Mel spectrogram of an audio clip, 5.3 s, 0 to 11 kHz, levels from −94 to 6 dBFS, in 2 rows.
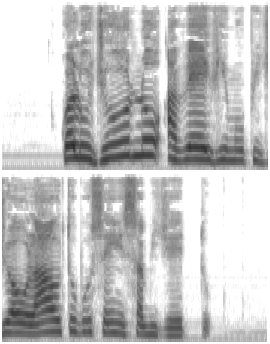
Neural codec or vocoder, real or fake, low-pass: none; real; 9.9 kHz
